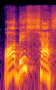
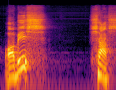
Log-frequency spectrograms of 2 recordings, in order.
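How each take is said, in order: First: Said in the usual way. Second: অবিশ্বাস drawn out very slowly, pausing after বিশ; slow teacher's breakdown of অবিশ্বাস; syllable by syllable. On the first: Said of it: "বিশ লিখে আমরা থেমে যাচ্ছি না". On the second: Shown as a demonstration. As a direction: stretch অবিশ্বাস out, stopping at each syllable. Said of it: "এই যে তাল বসায় এসে থেমে যাচ্ছি".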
